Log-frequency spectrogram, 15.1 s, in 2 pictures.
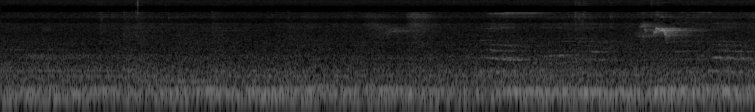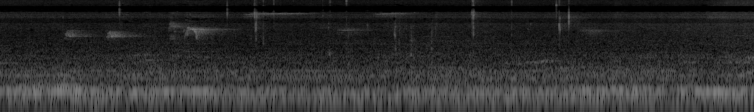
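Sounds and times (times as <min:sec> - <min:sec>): high bird chirps: 0:06.4 - 0:07.0.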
